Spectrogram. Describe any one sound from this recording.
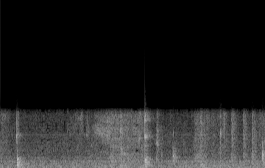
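A pen squeaks as it writes on paper.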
